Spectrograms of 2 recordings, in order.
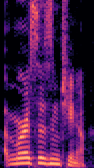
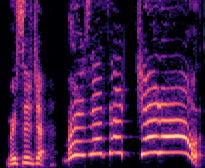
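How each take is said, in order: First: Higher voice at normal volume; slightly high, contained nervous admission; contained confession. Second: Very high squawked outburst; hammed-up high-pitched yell; mock yelled blurt. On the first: Retold or imitated. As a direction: get the news out without shouting. Seth's first, contained attempt. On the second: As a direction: blurt it out in a shrieky imitation. Seth blurts it out to all.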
